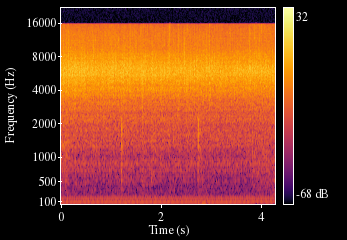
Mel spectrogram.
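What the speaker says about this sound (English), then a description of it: "Now add the cut pumpkin stems that we had prepared earlier." Cut pumpkin stems frying in a pan with potatoes for a Bengali chickpea-fritter curry: a steady, dense hiss of sizzling oil throughout, close and even, with faint stirring clicks and no talk.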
